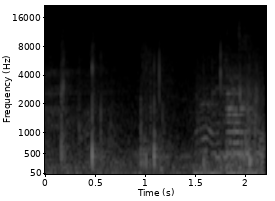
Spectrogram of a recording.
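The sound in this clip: Footsteps of people walking through a hospital, a few dull, uneven steps with voices talking over them.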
